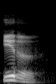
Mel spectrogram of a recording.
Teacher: یہ را باریک ہوگی کیونکہ رائے ساکنہ سے پہلے حرف کے نیچے زیر آیا ہے، جب بھی زیر آئے گا تو باریک ہوگی۔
